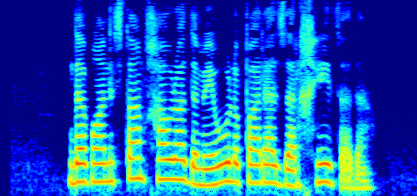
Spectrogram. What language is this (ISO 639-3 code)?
pus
